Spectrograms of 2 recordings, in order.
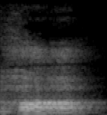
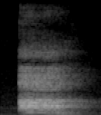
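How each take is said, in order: First: The word begins with an audible h sound. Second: The word begins directly with the vowel sound. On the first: The speaker calls it wrong. "it's not ha" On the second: The speaker calls it right. "The H is silent"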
